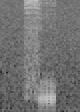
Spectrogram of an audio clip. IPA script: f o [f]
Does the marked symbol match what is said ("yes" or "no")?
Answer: no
